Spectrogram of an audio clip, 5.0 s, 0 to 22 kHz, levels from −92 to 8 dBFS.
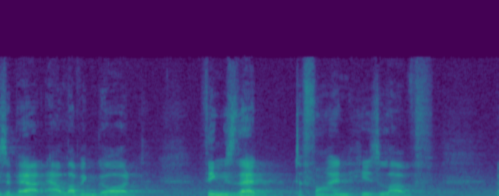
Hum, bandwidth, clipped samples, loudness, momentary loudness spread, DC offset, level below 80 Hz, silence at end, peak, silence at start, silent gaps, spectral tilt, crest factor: none; 16 kHz; under 0.1%; -31 LUFS; 21 LU; under 0.1%; -68 dBFS; 0 s; -8 dBFS; 0 s; none; -4.5 dB/octave; 24 dB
